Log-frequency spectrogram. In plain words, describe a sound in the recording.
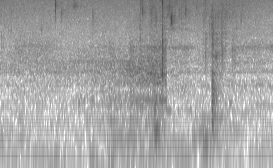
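A ladle taps against a china plate.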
